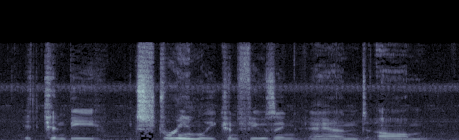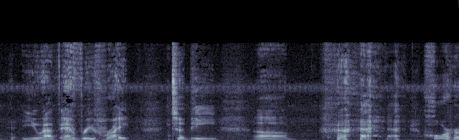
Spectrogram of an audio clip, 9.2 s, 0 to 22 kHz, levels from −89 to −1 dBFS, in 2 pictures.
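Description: No technical faults can be heard anywhere here.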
